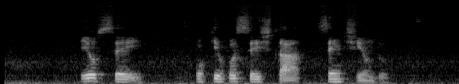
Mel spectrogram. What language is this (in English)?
Portuguese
